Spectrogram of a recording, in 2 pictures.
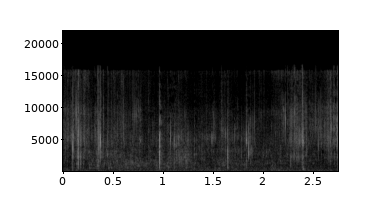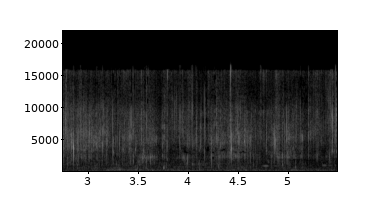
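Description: Shampoo lather being worked through hair close to a 3D-audio microphone: a steady stream of small, high wet crackles and pops from the foam.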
